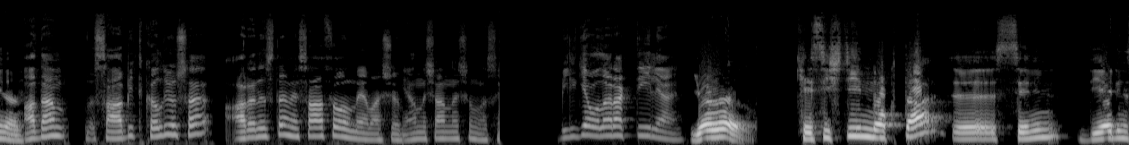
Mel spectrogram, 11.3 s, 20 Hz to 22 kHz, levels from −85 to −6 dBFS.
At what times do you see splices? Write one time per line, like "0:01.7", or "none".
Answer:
0:04.0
